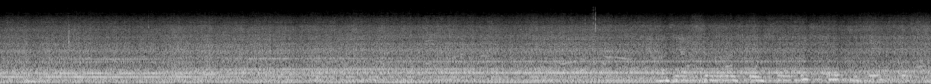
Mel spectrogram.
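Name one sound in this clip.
An engine hums steadily outdoors.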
